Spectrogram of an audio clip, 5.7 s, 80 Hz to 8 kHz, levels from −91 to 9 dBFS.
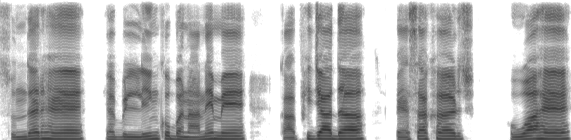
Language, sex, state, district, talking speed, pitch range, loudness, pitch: Hindi, male, Bihar, Araria, 135 wpm, 140-170 Hz, -17 LUFS, 165 Hz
